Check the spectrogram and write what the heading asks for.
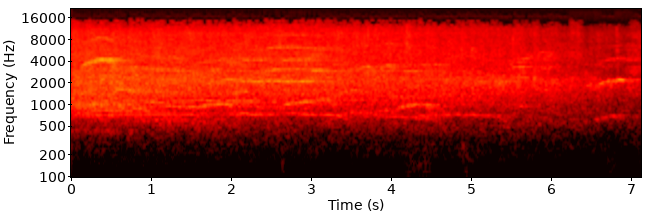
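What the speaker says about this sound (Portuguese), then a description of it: "Pode aplaudir." Audience applause at a Catholic youth camp gathering rises as a thick, continuous roar of clapping with scattered cheers, then slowly tapers off over several seconds.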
